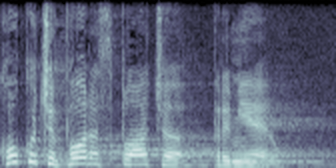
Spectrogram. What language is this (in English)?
Croatian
